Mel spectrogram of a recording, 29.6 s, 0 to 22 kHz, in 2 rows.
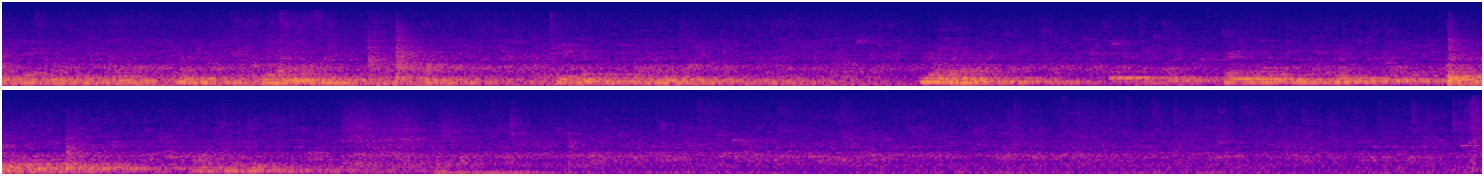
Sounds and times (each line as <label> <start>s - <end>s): Discussing about the way we will take into the underground mine 0.0s - 29.2s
